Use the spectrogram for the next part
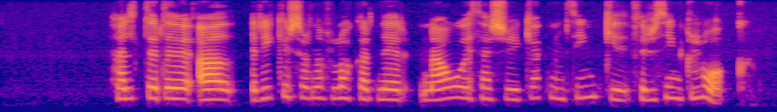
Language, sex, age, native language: Icelandic, female, 30-39, Icelandic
